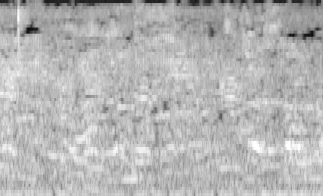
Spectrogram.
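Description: Spectators chattering, several voices talking at once with no words clearly picked out.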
